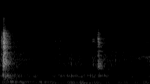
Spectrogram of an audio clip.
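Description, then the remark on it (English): A door to a hospital ward is opened: a sharp latch click, a faint shuffling movement, then a second, softer click about a second later, with no voices. “You open that door, Mr.”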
